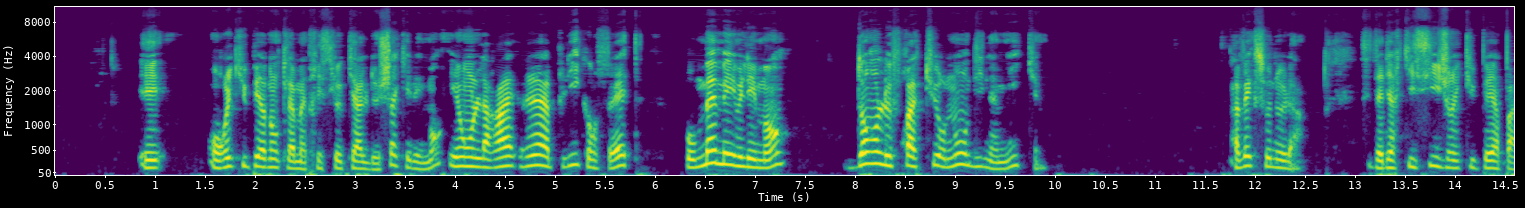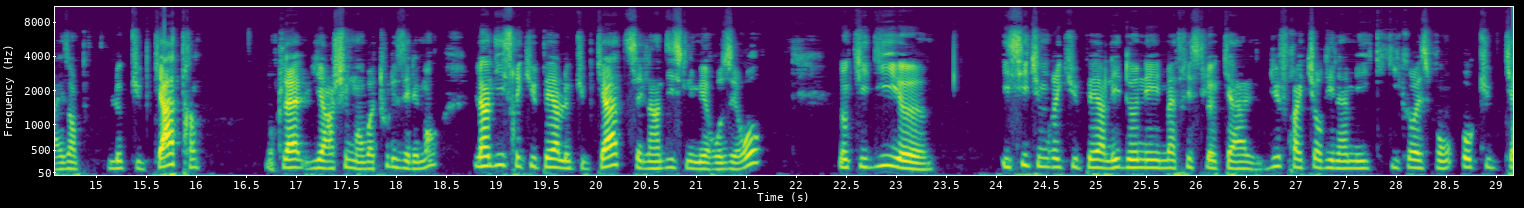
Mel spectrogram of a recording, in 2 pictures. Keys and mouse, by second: 11.1 click, 14.9 click.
